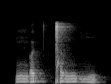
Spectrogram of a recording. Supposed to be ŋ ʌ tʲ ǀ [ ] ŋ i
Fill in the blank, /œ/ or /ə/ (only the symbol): ə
